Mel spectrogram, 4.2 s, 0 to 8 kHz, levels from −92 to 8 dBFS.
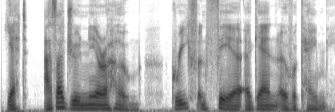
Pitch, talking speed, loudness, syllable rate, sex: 90 Hz, 170 wpm, -19 LUFS, 4.9 syllables/s, male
